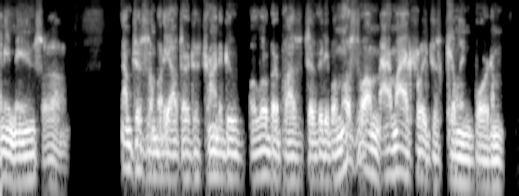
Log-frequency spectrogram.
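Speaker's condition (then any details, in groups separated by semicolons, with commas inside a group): Laryngectomy, voice prosthesis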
